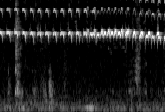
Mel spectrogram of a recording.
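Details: Three captive two-day-old jungle bush quail (Perdicula asiatica) chicks in the UK peep nonstop, high thin notes three or four a second with a slight downward slur, over faint soft rustles.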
